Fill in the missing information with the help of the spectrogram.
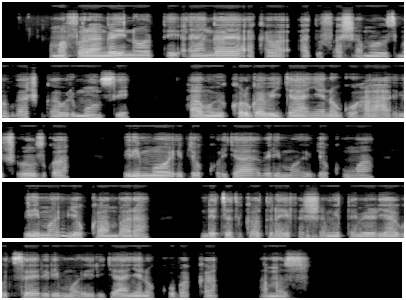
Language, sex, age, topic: Kinyarwanda, male, 25-35, finance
